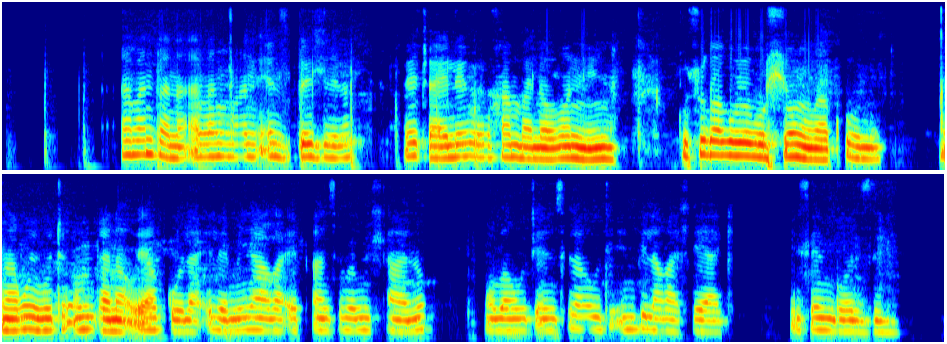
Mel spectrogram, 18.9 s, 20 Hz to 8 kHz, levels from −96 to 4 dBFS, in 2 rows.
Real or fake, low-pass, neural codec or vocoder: real; 7.2 kHz; none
